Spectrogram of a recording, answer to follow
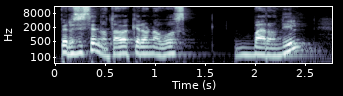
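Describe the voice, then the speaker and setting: This podcast host is a young man with a Mexican accent spinning a wandering, slangy tale full of fillers in casual talk. His mellow voice is mid-range and fairly quick.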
